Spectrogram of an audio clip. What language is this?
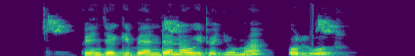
Luo (Kenya and Tanzania)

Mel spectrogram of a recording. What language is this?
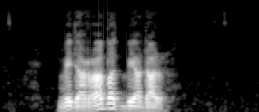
Breton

